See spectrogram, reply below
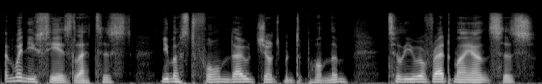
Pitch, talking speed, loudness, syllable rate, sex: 115 Hz, 210 wpm, -21 LUFS, 4.9 syllables/s, male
